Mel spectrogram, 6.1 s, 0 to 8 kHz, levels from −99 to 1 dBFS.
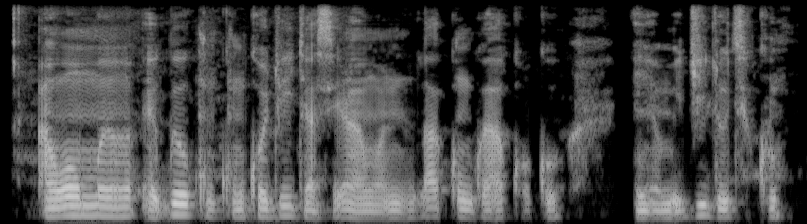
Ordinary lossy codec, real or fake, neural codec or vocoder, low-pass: none; fake; vocoder, 44.1 kHz, 80 mel bands, Vocos; 7.2 kHz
